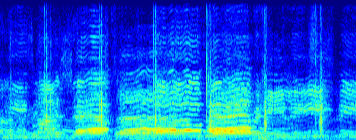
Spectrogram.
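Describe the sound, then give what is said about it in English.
A small crowd gathered under a tent in Promised Land on a sunny Saturday morning, just before the festival's annual hat parade, talking at once, several voices overlapping in a steady, fairly loud babble, with a few sharp knocks or claps cutting through now and then. “There's a small crowd gathered under a tent.”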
